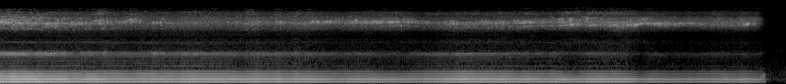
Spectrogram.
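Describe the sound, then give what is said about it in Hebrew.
A voice imitates a mosquito buzzing inside the ear of Titus, with one long, steady, fairly loud buzzing "zzz" held for about eight seconds before cutting off abruptly. “נכנסה יתוש לתוך האוזן של טיטוס, והייתה עושה לו בזזז...”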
